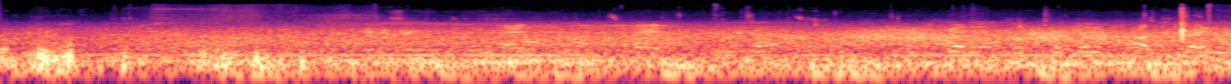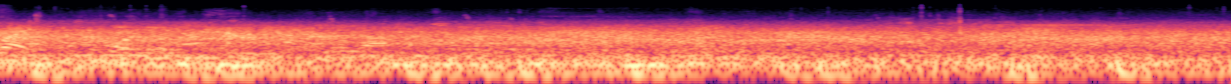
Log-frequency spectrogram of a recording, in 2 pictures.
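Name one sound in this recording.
A crowd of spectators murmurs in the distance, outdoors.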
